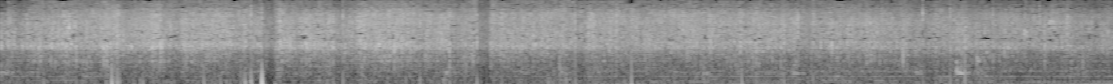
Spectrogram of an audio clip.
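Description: Diced onion and garlic sizzling steadily in hot oil in a wok as they are sautéed and stirred with a wooden spatula. There are a few light knocks of the spatula against the pan.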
